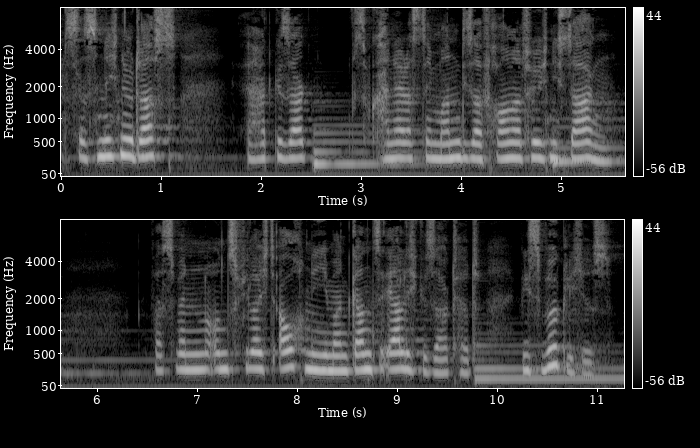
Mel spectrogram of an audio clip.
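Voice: medium pitch, little pitch movement, normal speed, a little mellow, faint music behind, natural voice. A young performer playing an earnest, worried boy who narrates his own story in a German children's radio drama. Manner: earnest, plain-spoken, childlike.

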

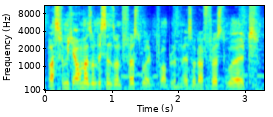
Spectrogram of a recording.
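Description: A man's voice: mid-range voice, expressive, fast. A man chatting casually, in an informal, colloquial and loosely phrased way. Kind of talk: casual spoken commentary. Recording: music playing behind the voice.

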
